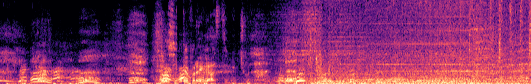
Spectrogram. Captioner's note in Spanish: ladridos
